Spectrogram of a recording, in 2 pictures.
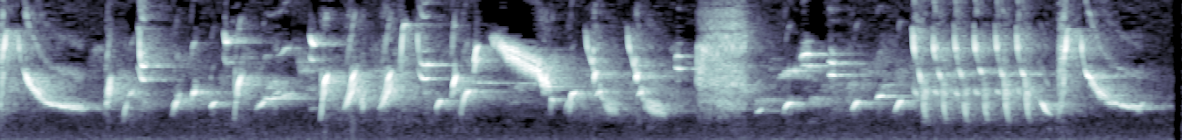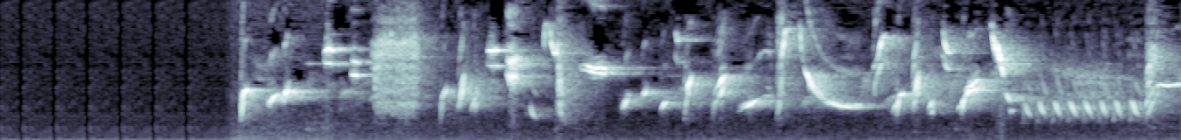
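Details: European goldfinch of the Balkan subspecies Carduelis carduelis balcanica, competition-standard song for training birds: dense high twittering, liquid trills and rapid buzzy stutters, broken by a second of silence before the song resumes.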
